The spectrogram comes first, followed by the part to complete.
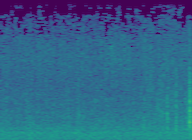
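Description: A steady, even hiss like falling rain.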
